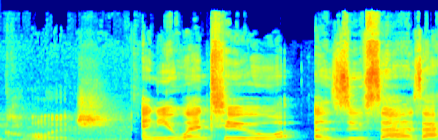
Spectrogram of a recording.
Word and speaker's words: Azusa: And you went to Azusa?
